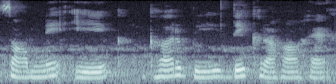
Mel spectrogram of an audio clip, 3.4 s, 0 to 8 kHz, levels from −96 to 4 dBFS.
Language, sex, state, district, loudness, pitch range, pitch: Hindi, female, Punjab, Pathankot, -14 LUFS, 160-185 Hz, 170 Hz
